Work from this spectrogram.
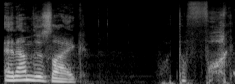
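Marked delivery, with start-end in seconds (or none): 1.6-2.3 whispered disbelief under the breath; inner whisper. Retold or imitated. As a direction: mouth it silently to yourself. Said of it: "in my head, I'm like".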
